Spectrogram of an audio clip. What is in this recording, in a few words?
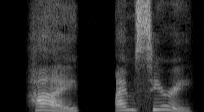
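US English; iOS Sounds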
